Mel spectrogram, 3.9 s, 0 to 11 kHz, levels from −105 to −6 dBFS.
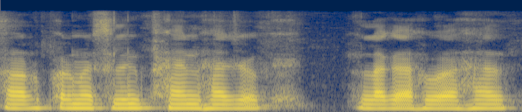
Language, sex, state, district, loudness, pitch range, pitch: Hindi, male, Jharkhand, Palamu, -17 LUFS, 120-125 Hz, 125 Hz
